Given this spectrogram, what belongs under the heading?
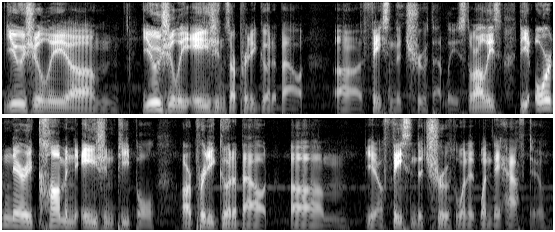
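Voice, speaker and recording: A man's voice: on the low side, animated, moderate pace, fairly bright tone, clear, resonant tone, dry recording. A young man with an American accent, chatting casually on a livestream while gaming, rambling and swearing with many restarts. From United States. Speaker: streamer.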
